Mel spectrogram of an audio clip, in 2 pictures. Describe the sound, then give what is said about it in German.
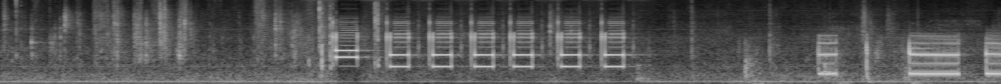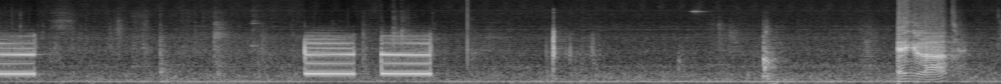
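A quick run of about eight touch-tone beeps as a number is dialed, then two double-burst rings of a phone line ringing, over a steady low electrical hum. “Ich rufe ihn an.”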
